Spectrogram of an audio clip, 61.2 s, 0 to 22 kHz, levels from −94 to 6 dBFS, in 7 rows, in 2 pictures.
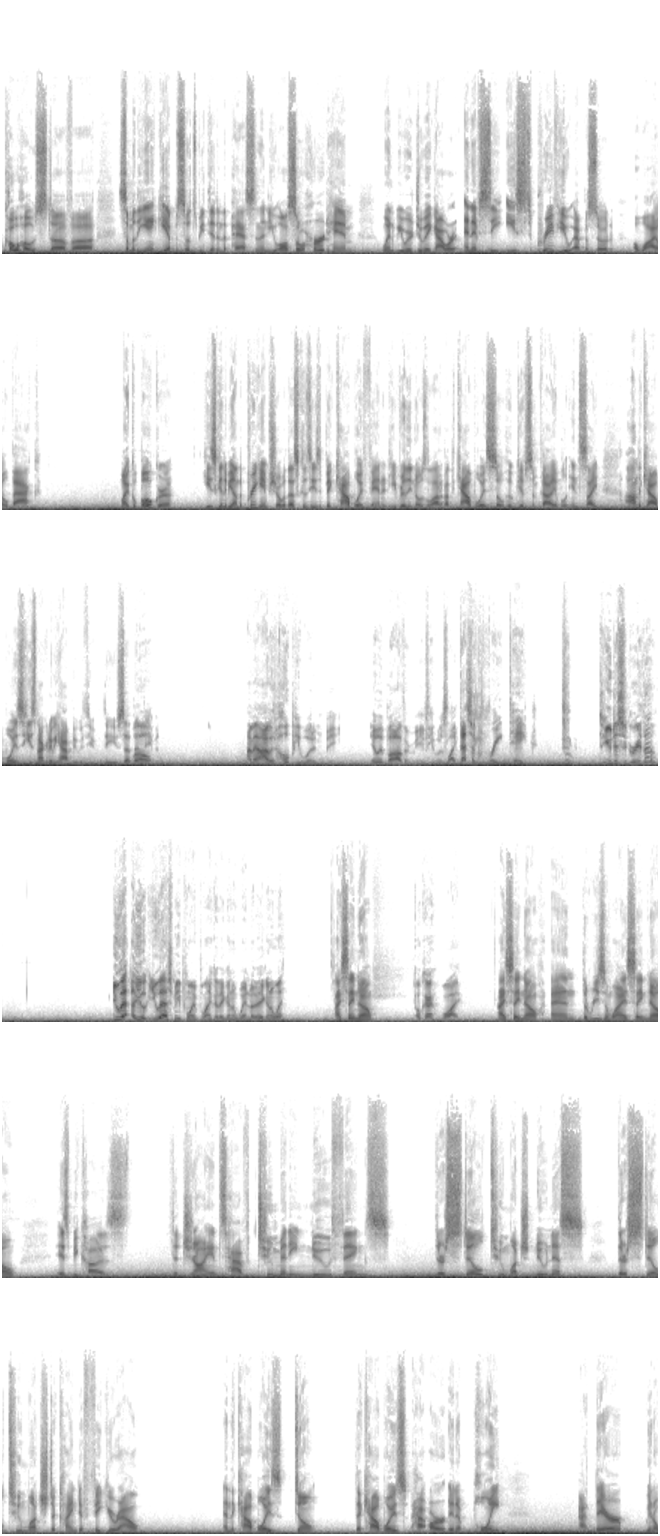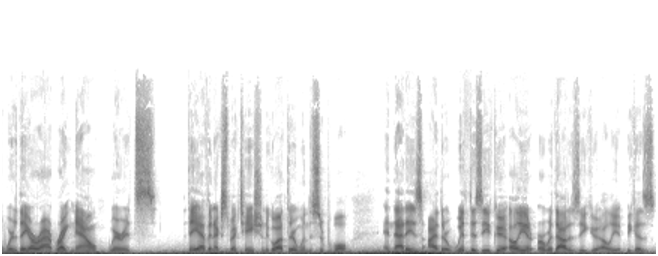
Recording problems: low rumble; noticeable; throughout; 10 dB below the speech

